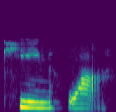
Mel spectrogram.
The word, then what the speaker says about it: quinoa: Andes Andes over 5000 years ago and is pronounced quinoa ke en wh8 and I mean I believe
